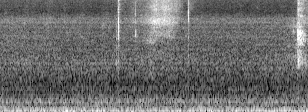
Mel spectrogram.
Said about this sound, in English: I hear some more thunder out in the distance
